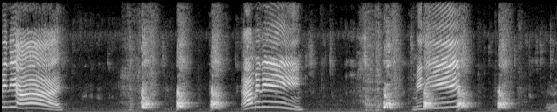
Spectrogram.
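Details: Golden retriever puppy whining because it wants its cat toy: long, arched, tonal whines that rise and then fall, spaced a few seconds apart, mixed with short bursts of a person speaking nearby.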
